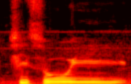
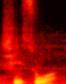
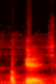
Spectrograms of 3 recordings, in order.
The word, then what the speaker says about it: Shizuo: me cambian el nombre de que sushi, Shizu, Shizui, Chaizu, o sea, me han dicho de todo, pero pues no me molesta. Yo sé que es un nombre bien complicado, pero se pronuncia así bien, Shizuo, Shizuo.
